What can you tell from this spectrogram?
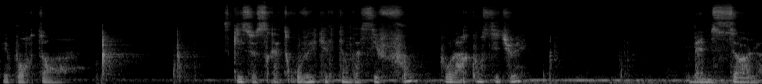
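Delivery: hushed, disbelieving murmur to himself; barely voiced, as if he can't believe it; stunned murmur. Alone in the rebuilt classroom, a stunned hushed murmur.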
